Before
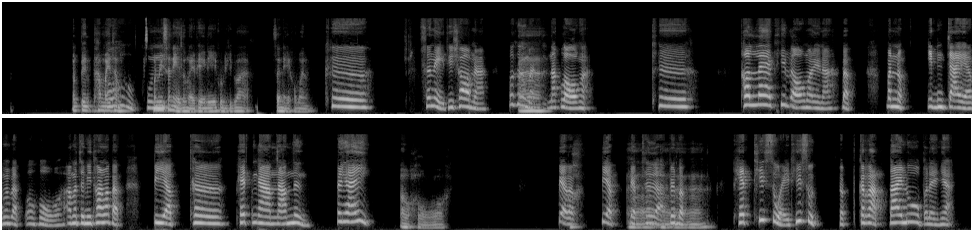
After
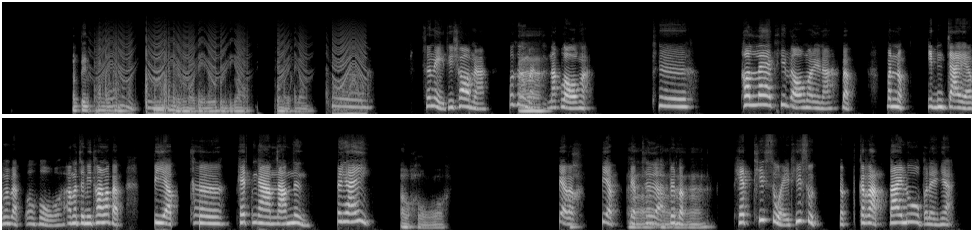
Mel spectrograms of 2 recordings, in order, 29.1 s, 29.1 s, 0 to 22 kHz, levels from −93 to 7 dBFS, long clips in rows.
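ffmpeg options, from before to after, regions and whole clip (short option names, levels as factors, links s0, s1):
-filter_complex "[0:a]asettb=1/sr,asplit=3[s0][s1][s2];[s0]atrim=end=1.294[s3];[s1]atrim=start=1.29:end=5.47,asetpts=PTS-STARTPTS,afade=t=in:d=0.004:c=qsin,afade=t=out:st=4.176:d=0.004:c=qsin,aeval=exprs='if(lt(val(0),0),0.708*val(0),val(0))':c=same,acrossover=split=150|3000[s4][s5][s6];[s5]acompressor=threshold=0.0126:ratio=3:attack=3.2:release=140:knee=2.83:detection=peak[s7];[s4][s7][s6]amix=inputs=3:normalize=0,acrusher=samples=23:mix=1:aa=0.000001:lfo=1:lforange=13.8:lforate=2.2[s8];[s2]atrim=start=5.466[s9];[s3][s8]acrossfade=d=0.004:c1=hsin:c2=qsin[s10];[s10][s9]acrossfade=d=0.004:c1=qsin:c2=hsin,asettb=1/sr,asplit=3[s11][s12][s13];[s11]atrim=end=17.084[s14];[s12]atrim=start=17.08:end=17.51,asetpts=PTS-STARTPTS,afade=t=in:d=0.004:c=qsin,afade=t=out:st=0.426:d=0.004:c=qsin,agate=range=0.0891:threshold=0.00224:ratio=16:release=100:detection=peak,highpass=f=250:w=0.5412,highpass=f=250:w=1.3066,equalizer=f=370:t=q:w=4:g=5,equalizer=f=1200:t=q:w=4:g=9,equalizer=f=2500:t=q:w=4:g=-8,equalizer=f=6500:t=q:w=4:g=10,lowpass=f=10000:w=0.5412,lowpass=f=10000:w=1.3066,acompressor=threshold=0.0158:ratio=3:attack=3.2:release=140:knee=1:detection=peak[s15];[s13]atrim=start=17.506[s16];[s14][s15]acrossfade=d=0.004:c1=hsin:c2=qsin[s17];[s17][s16]acrossfade=d=0.004:c1=qsin:c2=hsin,lowpass=3800,agate=range=0.0224:threshold=0.00501:ratio=3:detection=peak,adynamicequalizer=threshold=0.00794:dfrequency=1300:dqfactor=1.9:tfrequency=1300:tqfactor=1.9:attack=5:release=100:ratio=0.375:range=4:mode=boostabove:tftype=bell,volume=1.68"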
